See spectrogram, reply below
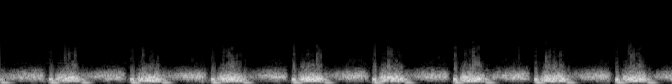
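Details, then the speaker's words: Mixed aortic valve disease (combined aortic stenosis and regurgitation): regular heartbeat about 74/min with a harsh ejection systolic murmur and a soft early diastolic murmur. "دلوقتي نسمع combined aortic stenosis and incompetence فيها both ejection systolic early diastolic murmurs."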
